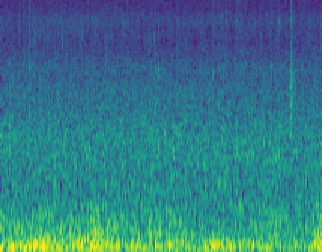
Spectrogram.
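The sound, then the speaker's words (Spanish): Steady rain drums on a roof, a dense, even patter with a low rumbling undertone, continuous throughout with no voices. “A ver qué tal este, el sonido de la lluvia que golpea el techo mientras uno está acostadito en su cama.”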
